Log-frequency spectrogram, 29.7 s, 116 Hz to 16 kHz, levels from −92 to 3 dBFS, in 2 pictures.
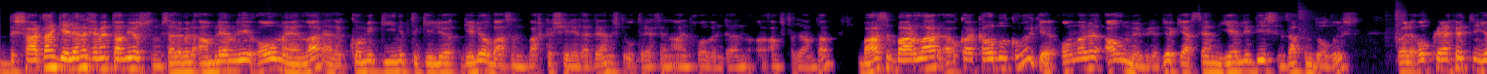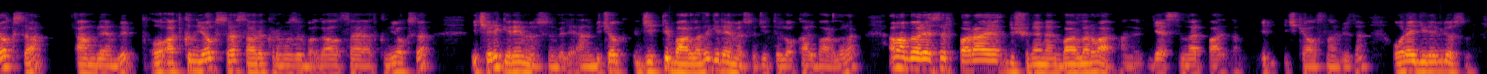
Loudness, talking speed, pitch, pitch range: -26 LUFS, 160 wpm, 120 Hz, 110-150 Hz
